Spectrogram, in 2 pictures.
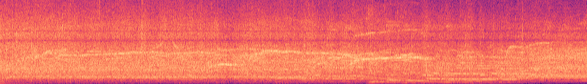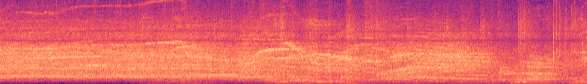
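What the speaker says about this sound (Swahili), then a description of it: "Naomba tuwapigie makofi mengi sana hao walimu." An audience at a public gathering cheers and shouts for teachers, a loud sustained crowd roar with some high children's voices, while someone speaks over a loudspeaker.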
